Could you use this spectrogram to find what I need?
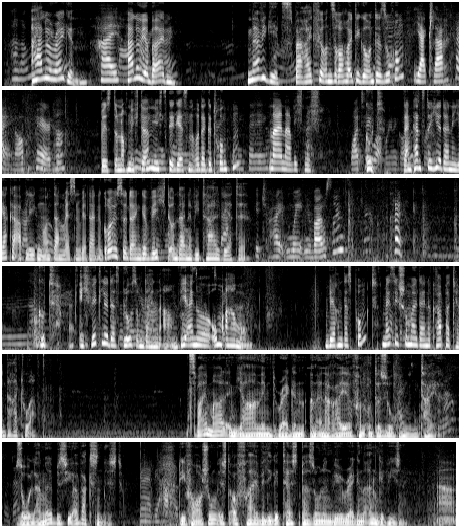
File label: Voice Over Kind; 3Sat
